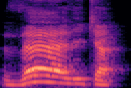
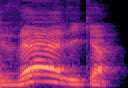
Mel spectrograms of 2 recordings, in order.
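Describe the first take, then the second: The two takes are said the same way.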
